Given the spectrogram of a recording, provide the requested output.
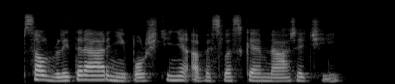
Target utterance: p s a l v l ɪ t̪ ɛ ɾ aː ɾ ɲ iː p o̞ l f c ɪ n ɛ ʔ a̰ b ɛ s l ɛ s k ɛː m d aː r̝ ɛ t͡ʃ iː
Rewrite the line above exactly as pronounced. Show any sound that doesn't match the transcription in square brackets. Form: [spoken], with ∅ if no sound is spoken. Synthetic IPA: p s a l v l ɪ t̪ ɛ ɾ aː ɾ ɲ iː p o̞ l [ʃ] c ɪ [ɲ] ɛ ʔ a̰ [v] ɛ s l ɛ s k ɛː m [n] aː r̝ ɛ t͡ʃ iː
